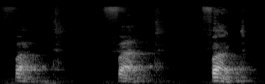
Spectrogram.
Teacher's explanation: মূল সাউন্ড এটা ফ হয় না, সাউন্ড হয় এরকম একটা বাতাস বের করা সাউন্ড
